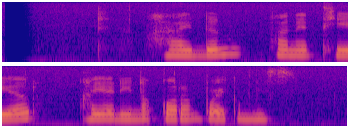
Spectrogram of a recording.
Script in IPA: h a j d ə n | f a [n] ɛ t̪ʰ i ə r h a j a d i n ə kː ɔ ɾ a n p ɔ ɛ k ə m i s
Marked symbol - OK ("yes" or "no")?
yes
